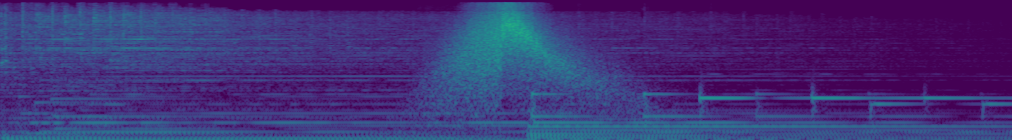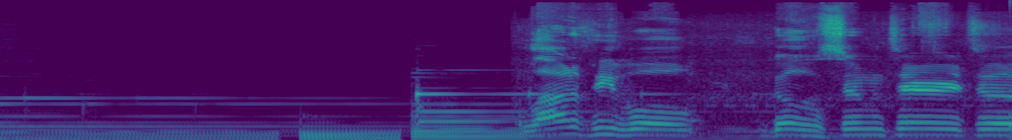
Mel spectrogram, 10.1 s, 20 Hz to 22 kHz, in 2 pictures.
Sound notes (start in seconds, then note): 2.0 air whooshing; 2.1 mellow orchestral music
